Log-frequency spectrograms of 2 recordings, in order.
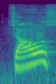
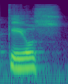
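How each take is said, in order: First: The word begins with a 'ch' sound. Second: The word begins with a 'k' sound. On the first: The speaker calls it wrong. "Hindi medium वाले बच्चे बोल देते हैं बेचारे चाओस" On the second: The speaker calls it right. "लेकिन इसको बोला जाता है केओस"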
